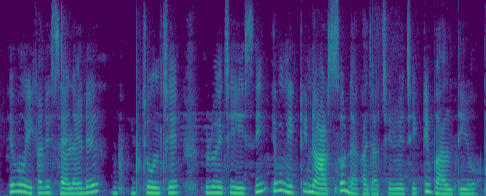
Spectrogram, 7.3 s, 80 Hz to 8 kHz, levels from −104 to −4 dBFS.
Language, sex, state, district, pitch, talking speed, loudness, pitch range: Bengali, female, West Bengal, Malda, 220 Hz, 150 wpm, -38 LUFS, 200-260 Hz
